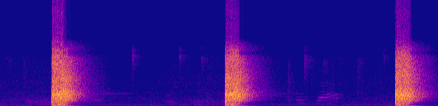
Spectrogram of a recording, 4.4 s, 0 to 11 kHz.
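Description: Three single, very loud gunshots from a Smith & Wesson 500 Magnum revolver, each a sharp blast with a short tail, spaced roughly two seconds apart, with near silence between them.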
